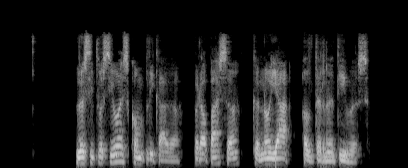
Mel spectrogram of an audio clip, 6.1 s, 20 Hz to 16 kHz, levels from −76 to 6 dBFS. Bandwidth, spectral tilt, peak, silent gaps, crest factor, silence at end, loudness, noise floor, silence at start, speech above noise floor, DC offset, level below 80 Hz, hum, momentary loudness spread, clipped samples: 8 kHz; -4 dB/octave; -2 dBFS; 2.75-2.89 s, 3.65-3.78 s, 4.42-4.52 s; 16 dB; 0.6 s; -17 LUFS; under -90 dBFS; 1.15 s; over 74 dB; under 0.1%; -52 dBFS; none; 8 LU; under 0.1%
